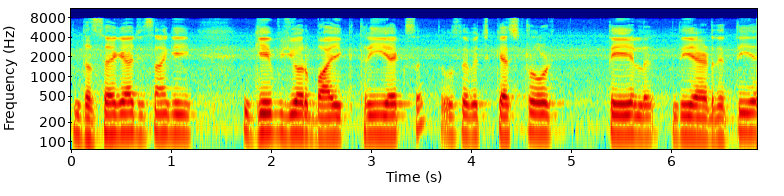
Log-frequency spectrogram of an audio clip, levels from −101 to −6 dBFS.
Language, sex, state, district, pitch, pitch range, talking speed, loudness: Punjabi, male, Punjab, Pathankot, 130 Hz, 125-135 Hz, 185 wpm, -17 LUFS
